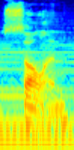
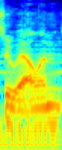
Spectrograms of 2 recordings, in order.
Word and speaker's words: Sue Ellen: the previous video i mistakenly was calling her sullen but it's actually pronounced sue ellen i'm not sure how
